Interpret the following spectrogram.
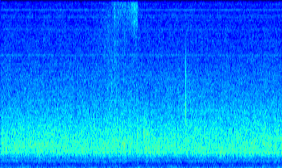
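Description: Steady background hiss of a catheterisation lab's room and equipment noise, with a faint thin steady tone and no distinct events.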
